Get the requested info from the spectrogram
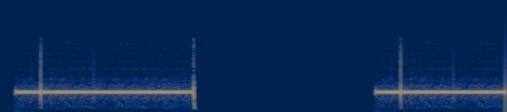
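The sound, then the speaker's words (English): A telephone ringback tone, the steady purring hum heard while a call connects, rings twice, each about two seconds long with a long silent pause between, clear and alone, from a recorded phone call being played back. “I want to play the phone call that happened and then we can react to it after.”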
